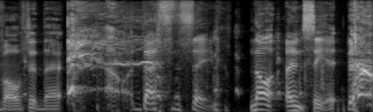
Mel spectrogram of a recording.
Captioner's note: laughs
